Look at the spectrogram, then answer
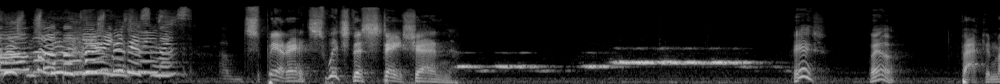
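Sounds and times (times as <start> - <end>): whistled tone sound effect: 4.6 - 8.0.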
